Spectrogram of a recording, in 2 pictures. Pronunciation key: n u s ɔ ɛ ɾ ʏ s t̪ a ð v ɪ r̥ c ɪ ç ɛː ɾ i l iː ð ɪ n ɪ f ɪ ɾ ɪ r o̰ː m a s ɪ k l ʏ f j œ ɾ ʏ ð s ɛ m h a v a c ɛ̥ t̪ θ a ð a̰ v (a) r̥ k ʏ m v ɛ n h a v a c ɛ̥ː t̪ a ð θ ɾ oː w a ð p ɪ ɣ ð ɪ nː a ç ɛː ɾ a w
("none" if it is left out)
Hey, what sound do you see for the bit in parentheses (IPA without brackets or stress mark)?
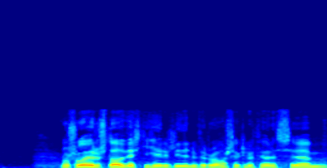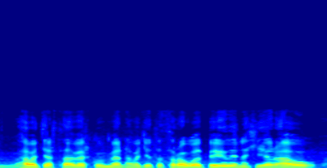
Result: ɛ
